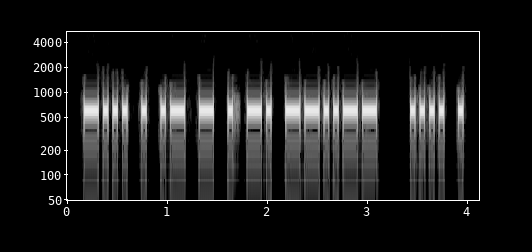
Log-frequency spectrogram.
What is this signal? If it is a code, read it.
Morse code, heard as a keyed tone, about 25 wpm, 600 Hz. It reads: BEATEN, HE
